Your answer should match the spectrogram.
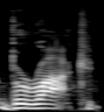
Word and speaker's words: barak: It's pronounced Barak, just like our former president.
